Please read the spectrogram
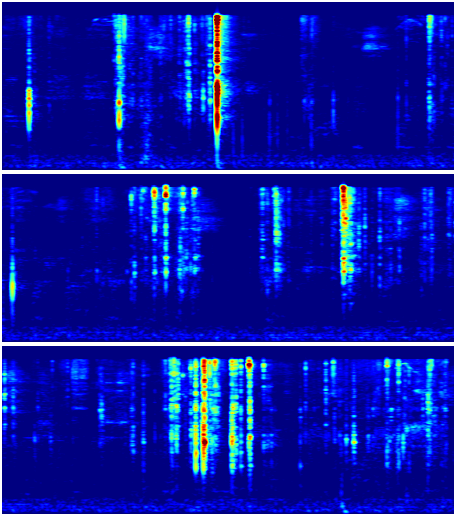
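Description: Scattered small clicks and taps of a screwdriver and fingers on a plastic toy engine's battery cover as its screws are driven back in and the toy is handled, the sharpest click about one and a half seconds in.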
